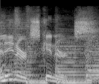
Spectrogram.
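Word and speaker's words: Lynyrd Skynyrd: Leonard Skinnert. Leonard Volgens mij spreek je het zo uit.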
